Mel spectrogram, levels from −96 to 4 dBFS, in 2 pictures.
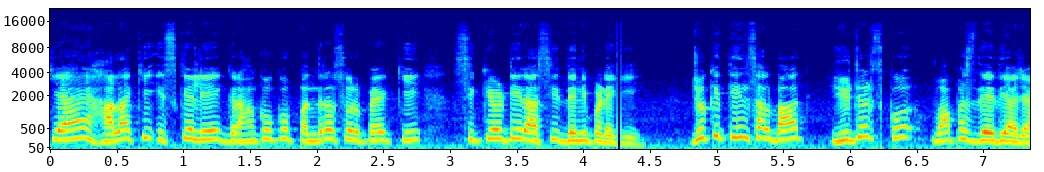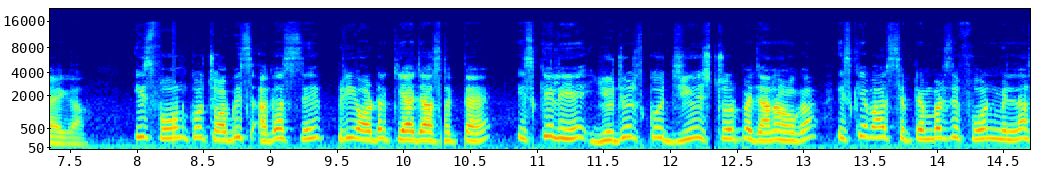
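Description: The audio breaks into short silent holes with hard edges at 4.25–4.28 s, 8.28 s, 10.28–10.31 s and 12.30–12.34 s. These are gaps between stream segments, spaced on a 2-second segment grid. Timestamps leave 8 to 32 ms uncovered, so the player inserts silence. Nothing is lost.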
